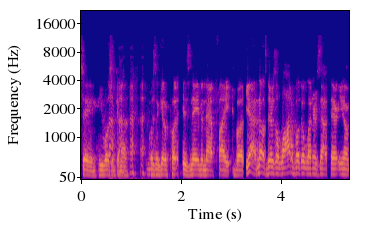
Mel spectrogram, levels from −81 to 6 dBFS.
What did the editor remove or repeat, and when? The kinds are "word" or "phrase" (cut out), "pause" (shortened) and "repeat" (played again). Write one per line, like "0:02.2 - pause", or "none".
0:01.9 - word
0:03.2 - word
0:03.7 - word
